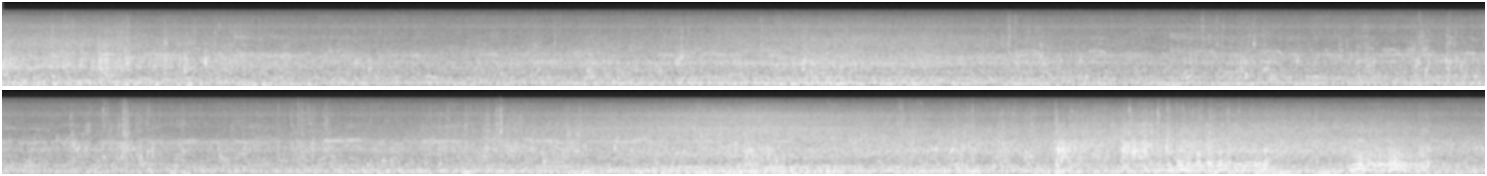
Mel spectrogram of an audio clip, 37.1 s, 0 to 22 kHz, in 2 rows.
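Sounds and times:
swimmer splashing: 21.9 - 37.0
waves lapping on rocky shore: 22.4 - 37.0.

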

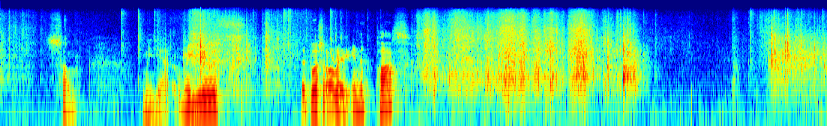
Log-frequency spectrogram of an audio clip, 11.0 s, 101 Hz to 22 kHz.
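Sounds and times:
stones crunching and rattling: 2.1 - 4.2, 5.5 - 8.7, 10.1 - 11.0.

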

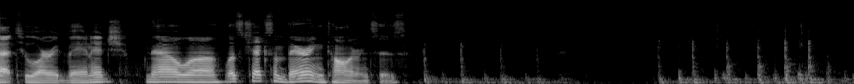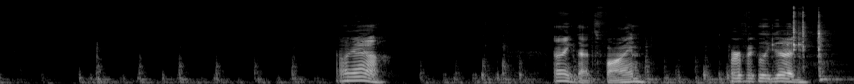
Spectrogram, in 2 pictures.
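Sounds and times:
metal clicks and clunks: 6.5 - 11.9, 12.6 - 17.0.

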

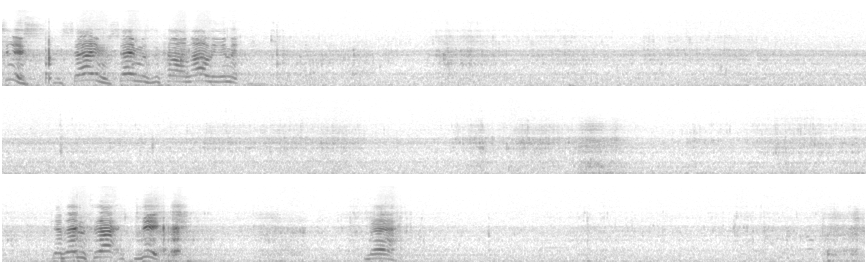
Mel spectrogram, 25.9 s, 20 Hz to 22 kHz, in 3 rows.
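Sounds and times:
water moving along hull: 0.0 - 25.9
paddle blades dipping in water: 0.2 - 7.7, 13.0 - 22.2, 23.0 - 25.9.

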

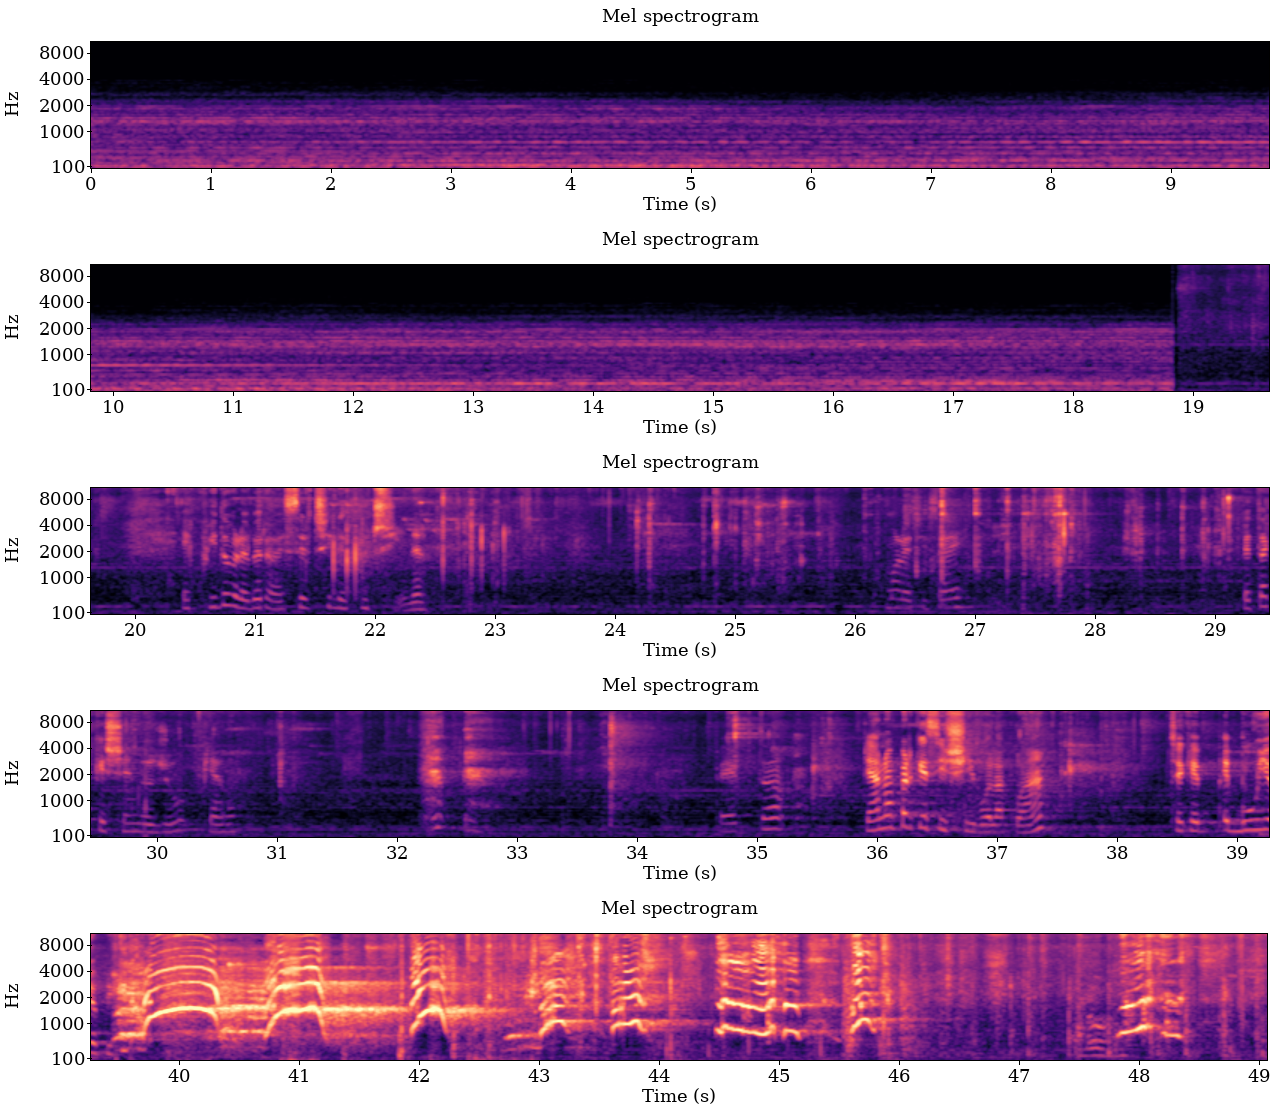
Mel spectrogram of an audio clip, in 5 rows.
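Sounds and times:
person screaming: 39.5 - 46.0, 47.7 - 48.4
footsteps on a hard floor: 41.3 - 49.0.

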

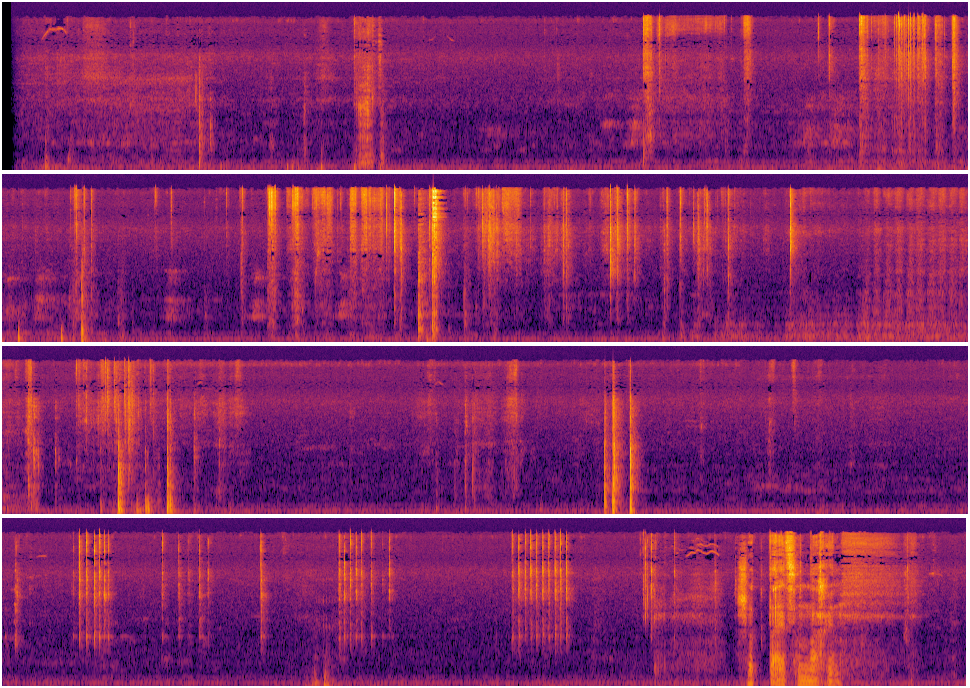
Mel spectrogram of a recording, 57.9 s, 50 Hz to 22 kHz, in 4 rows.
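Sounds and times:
cellophane wrap crinkling: 21.5 - 25.5
rapid small clicks: 44.5 - 45.2, 48.4 - 49.4, 51.1 - 52.1.

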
